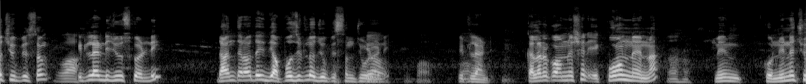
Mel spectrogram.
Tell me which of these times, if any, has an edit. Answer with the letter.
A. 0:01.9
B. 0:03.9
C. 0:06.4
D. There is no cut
B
